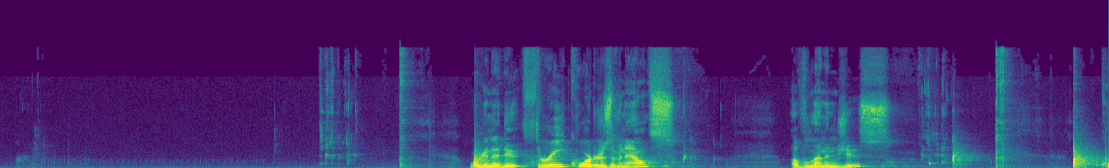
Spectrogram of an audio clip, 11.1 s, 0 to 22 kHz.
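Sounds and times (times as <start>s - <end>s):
faint liquid trickle into metal cup: 3.2s - 3.7s.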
